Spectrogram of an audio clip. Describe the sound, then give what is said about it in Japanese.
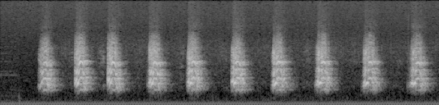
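A dog named Robo barks frantically and nonstop, about eleven loud, evenly spaced barks in quick succession, with a low steady hum underneath and no one speaking. “どうしたんだろうロボのやつ、気が狂ったみたいに吠えてら。”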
